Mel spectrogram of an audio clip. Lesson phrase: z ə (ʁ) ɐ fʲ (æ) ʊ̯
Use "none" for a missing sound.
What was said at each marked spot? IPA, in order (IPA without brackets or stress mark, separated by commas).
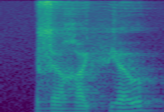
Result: ʁ, ɐ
